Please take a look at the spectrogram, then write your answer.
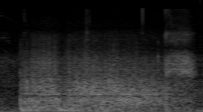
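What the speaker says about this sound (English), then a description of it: "our explosion animation just keeps playing over and over again" Explosion sound effect from a bomb in a Game Maker maze game, a sudden loud burst that swells into a sustained rumbling roar, filling the whole short stretch without any talk.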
